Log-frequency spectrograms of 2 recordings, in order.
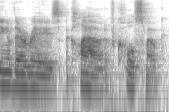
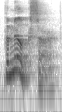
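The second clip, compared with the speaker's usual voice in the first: put-on old milk woman; 9 semitones higher, 6 dB louder than usual. A narrator's reading.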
